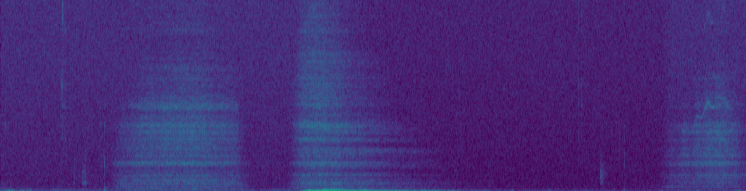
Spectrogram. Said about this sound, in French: Prenez maintenant quelques grandes respirations profondes et relaxantes.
